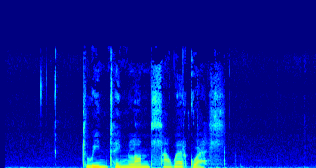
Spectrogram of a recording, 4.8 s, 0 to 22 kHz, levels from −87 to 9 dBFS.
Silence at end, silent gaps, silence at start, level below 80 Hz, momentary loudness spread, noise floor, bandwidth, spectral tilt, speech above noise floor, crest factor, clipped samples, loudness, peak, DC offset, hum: 1.35 s; none; 1.25 s; -60 dBFS; 24 LU; -63 dBFS; 16 kHz; -6 dB/octave; 33 dB; 18 dB; under 0.1%; -31 LUFS; -16 dBFS; under 0.1%; none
